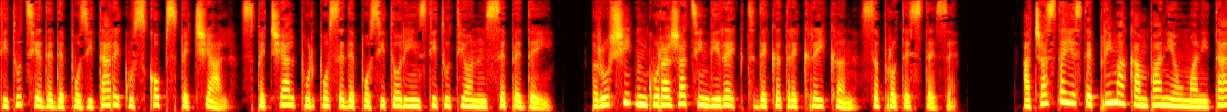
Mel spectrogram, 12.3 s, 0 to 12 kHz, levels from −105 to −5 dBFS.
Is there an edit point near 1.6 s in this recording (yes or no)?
no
